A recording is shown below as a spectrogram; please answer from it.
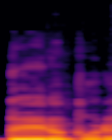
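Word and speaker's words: pterothorax: थोरेक्स इनको हम लोग रोथर के नाम से जानते हैं देखो यहां पर पी साइलेंट है थोड़ा ध्यान से पढ़िए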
